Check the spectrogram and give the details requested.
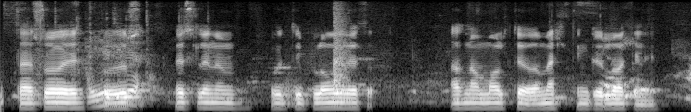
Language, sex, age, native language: Icelandic, male, 18-19, Icelandic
